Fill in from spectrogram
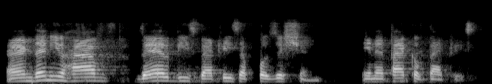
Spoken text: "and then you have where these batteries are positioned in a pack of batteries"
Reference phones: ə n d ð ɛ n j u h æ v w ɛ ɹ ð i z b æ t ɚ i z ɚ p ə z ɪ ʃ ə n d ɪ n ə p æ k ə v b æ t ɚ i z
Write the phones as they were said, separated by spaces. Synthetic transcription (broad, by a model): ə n d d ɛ n j u h æ v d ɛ ɹ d i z b æ t ɚ i z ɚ p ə z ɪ ʃ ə n ɪ n ə p æ k ə v b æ t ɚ i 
